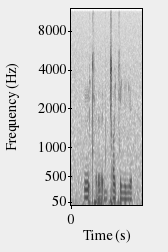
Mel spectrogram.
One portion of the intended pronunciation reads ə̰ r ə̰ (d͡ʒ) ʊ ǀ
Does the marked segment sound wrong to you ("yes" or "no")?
yes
